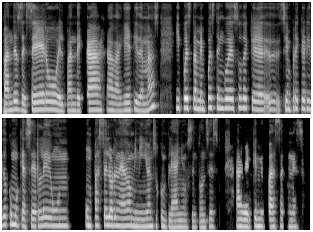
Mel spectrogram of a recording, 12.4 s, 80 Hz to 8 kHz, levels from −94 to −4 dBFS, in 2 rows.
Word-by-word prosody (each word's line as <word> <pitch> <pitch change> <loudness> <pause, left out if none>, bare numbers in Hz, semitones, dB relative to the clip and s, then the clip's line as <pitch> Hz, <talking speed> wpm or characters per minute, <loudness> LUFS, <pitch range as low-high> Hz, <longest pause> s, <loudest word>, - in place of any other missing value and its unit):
pan 185 -1 +2
desde 200 -4 0
cero, 205 +3 +3
el 170 -1 0
pan 180 0 -2
de 170 -1 -2
caja, 195 -1 +3
baguette 185 +3 -3
y 200 - +1
demás. 195 - -1 0.3
Y 240 0 -1
pues 250 0 +7
también, 225 -3 +1
pues, 255 +3 +2
tengo 245 -2 +2
eso 240 +1 +2
de 245 -1 0
que, 205 -2 -1
eh, - - -7
siempre 225 +1 -1
he - - -22
querido 225 -1 -2
como 235 -2 +1
que 200 -2 0
hacerle 195 +3 0
un 200 -1 -3 0.3
un 210 -2 0
pastel 215 +1 0
horneado 205 -1 +2
a - - 0
mi 195 -2 -1
niño 185 +1 -1
en 195 - -1
su 200 - -10
cumpleaños, 170 -2 -3
entonces 165 +2 -6 0.3
a 185 0 +3
ver 180 -1 +2
qué 200 - -1
me 190 - +1
pasa 185 +1 +1
con 185 -1 -8
eso. 175 -1 -11
195 Hz, 210 wpm, -23 LUFS, 185-215 Hz, 0.3 s, pues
